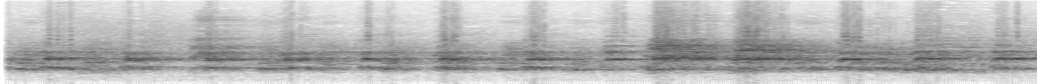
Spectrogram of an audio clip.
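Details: Dogs barking in a loud, dense chorus, with sharp bark bursts over a steady, ringing, howl-like tone that runs through the whole stretch.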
